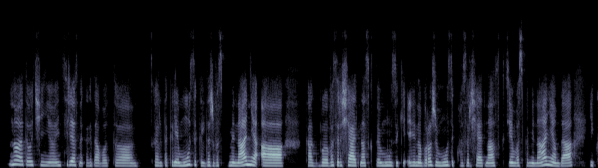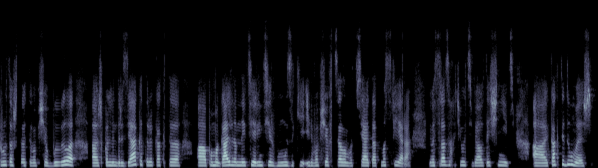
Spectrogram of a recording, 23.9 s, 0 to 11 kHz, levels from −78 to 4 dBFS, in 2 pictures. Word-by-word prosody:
Ну 265 Hz, +1 st, -1 dB
это 245 Hz, -2 st, 0 dB
очень, 230 Hz, -3 st, -4 dB
э, 200 Hz, 0 st, -2 dB
интересно, 225 Hz, -3 st, -2 dB
когда 185 Hz, 0 st, -6 dB
вот, 175 Hz, +1 st, -8 dB
а, 180 Hz, -1 st, -3 dB, 0.3 s
скажем 195 Hz, -1 st, -7 dB
так, 195 Hz, +3 st, -10 dB
или 200 Hz, -1 st, +1 dB
музыка, 225 Hz, +3 st, -2 dB
или 180 Hz, -, -7 dB
даже 200 Hz, -1 st, -2 dB
воспоминания, 195 Hz, +4 st, +2 dB
а, 180 Hz, -1 st, +5 dB, 0.4 s
как 190 Hz, -4 st, -5 dB
бы 195 Hz, 0 st, -1 dB
возвращает 200 Hz, 0 st, +1 dB
нас 185 Hz, 0 st, -2 dB
к -, -, -20 dB
той 195 Hz, -, -4 dB
музыке. 190 Hz, -1 st, -4 dB
Или 195 Hz, +1 st, -4 dB
наоборот 195 Hz, +3 st, 0 dB
же, 205 Hz, -, -2 dB
музыка 205 Hz, 0 st, -4 dB
возвращает 185 Hz, 0 st, -3 dB
нас 180 Hz, +1 st, -1 dB
к -, -, -31 dB
тем 190 Hz, -1 st, -1 dB
воспоминаниям, 185 Hz, +2 st, 0 dB
да. 175 Hz, +4 st, +1 dB, 0.3 s
И 200 Hz, -, -6 dB
круто, 225 Hz, 0 st, -1 dB
что 200 Hz, -1 st, -6 dB
это, 195 Hz, -1 st, -5 dB
вообще, 190 Hz, +1 st, -2 dB
было, 210 Hz, +5 st, +4 dB, 0.3 s
а, 185 Hz, 0 st, +4 dB
школьные 200 Hz, +1 st, -1 dB
друзья, 200 Hz, +6 st, +5 dB
которые 215 Hz, -3 st, -3 dB
как-то, 205 Hz, -1 st, -1 dB, 0.3 s
а, 195 Hz, 0 st, +7 dB
помогали 205 Hz, +1 st, +6 dB
нам 210 Hz, -1 st, +2 dB
найти 205 Hz, +1 st, +1 dB
ориентир 210 Hz, +1 st, +2 dB
в 175 Hz, -, -14 dB
музыке, 195 Hz, 0 st, -3 dB
или, 195 Hz, +2 st, -3 dB
вообще, 200 Hz, +2 st, -1 dB
в -, -, -14 dB
целом, 200 Hz, -2 st, +2 dB
вот 180 Hz, +1 st, -9 dB
вся 195 Hz, -1 st, +2 dB
эта 190 Hz, 0 st, 0 dB
атмосфера. 205 Hz, -3 st, -3 dB, 0.3 s
И 195 Hz, -, -5 dB
вот 195 Hz, 0 st, -2 dB
сразу 230 Hz, +2 st, +2 dB
хочу 220 Hz, +1 st, -6 dB
у -, -, 0 dB
тебя 190 Hz, -2 st, -2 dB
уточнить, 195 Hz, 0 st, -3 dB, 0.4 s
а, 180 Hz, 0 st, +3 dB
как 235 Hz, +4 st, +2 dB
ты 260 Hz, 0 st, 0 dB
думаешь, 190 Hz, -9 st, +2 dB
195 Hz, 175 wpm, -25 LUFS, 185-210 Hz, 0.4 s, а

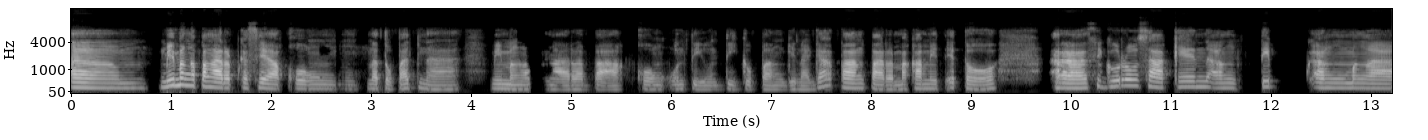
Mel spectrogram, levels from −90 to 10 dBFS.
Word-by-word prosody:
Um, 170 Hz, -2 st, +3 dB
may 220 Hz, +5 st, +3 dB
mga 255 Hz, -2 st, +4 dB
pangarap 185 Hz, -6 st, +6 dB
kasi 170 Hz, -1 st, -1 dB
akong 145 Hz, -1 st, -2 dB, 0.3 s
natupad 150 Hz, +1 st, -4 dB
na, 130 Hz, -2 st, -8 dB, 0.3 s
may 150 Hz, 0 st, -5 dB
mga 135 Hz, -2 st, -4 dB, 0.2 s
pangarap 130 Hz, -1 st, -3 dB
pa -, -, 0 dB, 0.2 s
akong 135 Hz, -1 st, -11 dB
unti 140 Hz, -2 st, -13 dB
unti 125 Hz, +2 st, -15 dB
ko 135 Hz, -, -10 dB
pang 125 Hz, -1 st, -6 dB
gina-gapang 130 Hz, +8 st, 0 dB
para 130 Hz, -1 st, +2 dB
makamit 150 Hz, +2 st, -2 dB
ito 150 Hz, -3 st, -4 dB, 0.6 s
ah, 165 Hz, 0 st, +7 dB
siguro 240 Hz, +7 st, -3 dB
sakin 205 Hz, 0 st, +1 dB
ang 170 Hz, -2 st, -4 dB, 0.2 s
tip 210 Hz, 0 st, -2 dB, 0.3 s
ang 175 Hz, -1 st, 0 dB
mga, 165 Hz, -1 st, 0 dB
160 Hz, 125 wpm, -24 LUFS, 135-175 Hz, 0.6 s, ah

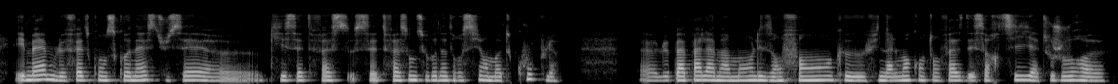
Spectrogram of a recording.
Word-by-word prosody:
et 200 Hz, -, +1 dB
même 215 Hz, +2 st, +5 dB
le 185 Hz, -2 st, +1 dB
fait 195 Hz, +1 st, 0 dB
qu'on 195 Hz, -1 st, -1 dB
se 195 Hz, +1 st, -1 dB
connaisse, 195 Hz, +2 st, +1 dB
tu 200 Hz, -2 st, -10 dB
sais, 190 Hz, 0 st, 0 dB
heu, 85 Hz, -, -6 dB, 0.2 s
qu'il 195 Hz, -1 st, -3 dB
y -, -, -2 dB
ait -, -, -3 dB
cette 185 Hz, 0 st, -3 dB
face 190 Hz, 0 st, -2 dB
cette 95 Hz, 0 st, -3 dB
façon 195 Hz, +1 st, +1 dB
de 200 Hz, -, +4 dB
se 195 Hz, 0 st, -3 dB
connaître 195 Hz, 0 st, 0 dB
aussi 190 Hz, +3 st, -3 dB
en 195 Hz, -, +3 dB
mode 180 Hz, -1 st, -1 dB
couple. 220 Hz, -8 st, -5 dB, 0.8 s
Heu, 180 Hz, -, -6 dB
le 185 Hz, +1 st, -5 dB
papa, 190 Hz, +1 st, +3 dB
la 195 Hz, -1 st, +4 dB
maman, 185 Hz, 0 st, +2 dB
les 195 Hz, -1 st, +3 dB
enfants 190 Hz, +2 st, +2 dB
que 185 Hz, -2 st, +1 dB
finalement, 185 Hz, +1 st, +1 dB
quand 190 Hz, 0 st, -5 dB
on 180 Hz, -, -3 dB
fasse 185 Hz, +1 st, -1 dB
des 180 Hz, -, -2 dB
sorties, 200 Hz, +2 st, -3 dB
il 205 Hz, -, +1 dB
y 195 Hz, -, +3 dB
a 180 Hz, -, 0 dB
toujours, 190 Hz, +1 st, 0 dB
heu 175 Hz, -1 st, 0 dB
190 Hz, 230 wpm, -23 LUFS, 185-195 Hz, 0.8 s, même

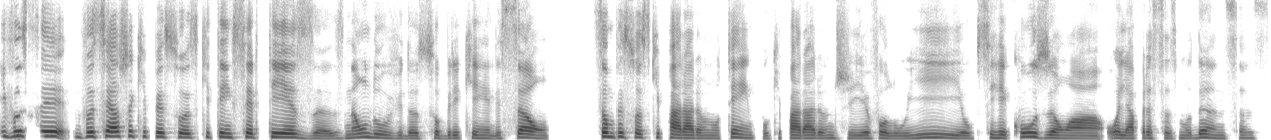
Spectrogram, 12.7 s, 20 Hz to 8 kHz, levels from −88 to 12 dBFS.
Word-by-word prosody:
E 260 Hz, -, -4 dB
você 270 Hz, +1 st, +4 dB
você 250 Hz, +5 st, +2 dB
acha 260 Hz, +2 st, +5 dB
que 255 Hz, -1 st, -8 dB
pessoas 225 Hz, -4 st, +1 dB
que 230 Hz, -, -8 dB
têm 225 Hz, -2 st, +1 dB
certezas, 200 Hz, -, +2 dB
não 195 Hz, +5 st, -1 dB
dúvidas, 155 Hz, -5 st, -4 dB
sobre 160 Hz, -1 st, -6 dB
quem 160 Hz, 0 st, -5 dB
eles 155 Hz, +1 st, -6 dB
são, 180 Hz, -7 st, +3 dB, 0.4 s
são 240 Hz, -2 st, +5 dB
pessoas 210 Hz, -4 st, -1 dB
que 210 Hz, +1 st, -7 dB
pararam 165 Hz, -5 st, +2 dB
no 150 Hz, 0 st, -9 dB
tempo, 165 Hz, -5 st, -5 dB
que -, -, -18 dB
pararam 160 Hz, -1 st, 0 dB
de 155 Hz, 0 st, -13 dB
evoluir 160 Hz, +3 st, -4 dB
ou 150 Hz, -, -7 dB
que -, -, -16 dB
se 185 Hz, -, -6 dB
recusam 175 Hz, -3 st, 0 dB
a 145 Hz, -1 st, +1 dB
olhar 160 Hz, -3 st, -1 dB
pra 170 Hz, -, -6 dB
essas 150 Hz, -2 st, -10 dB
mudanças? 160 Hz, -1 st, -5 dB
170 Hz, 160 wpm, -23 LUFS, 155-210 Hz, 0.4 s, acha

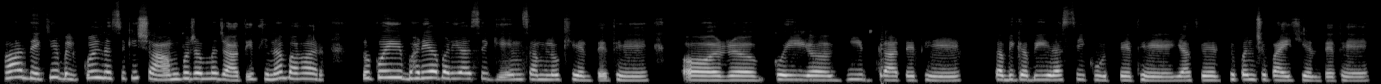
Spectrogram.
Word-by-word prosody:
हाँ, 320 Hz, +3 st, +4 dB
देखिए 280 Hz, +4 st, 0 dB
बिल्कुल 255 Hz, +5 st, 0 dB
जैसे 285 Hz, -2 st, -2 dB
की 295 Hz, -, -4 dB
शाम 245 Hz, -5 st, +1 dB
को 275 Hz, -, +2 dB
जब 265 Hz, -1 st, +4 dB
मैं 265 Hz, -, +2 dB
जाती 200 Hz, -4 st, 0 dB
थी 240 Hz, -1 st, -3 dB
ना 245 Hz, +4 st, +2 dB
बाहर, 260 Hz, -4 st, 0 dB, 0.4 s
तो 290 Hz, -, +1 dB
कोई 320 Hz, +3 st, +3 dB
बढ़िया 290 Hz, +2 st, +4 dB
बढ़िया 275 Hz, -2 st, +2 dB
से 265 Hz, 0 st, -10 dB
गेम्स 230 Hz, +1 st, -4 dB
हम 225 Hz, -1 st, -1 dB
लोग 220 Hz, 0 st, +1 dB
खेलते 195 Hz, -4 st, 0 dB
थे 185 Hz, -2 st, -1 dB, 0.5 s
और 195 Hz, -1 st, +5 dB
अ, 195 Hz, -1 st, +4 dB, 0.2 s
कोई 215 Hz, -2 st, +3 dB
अ, 205 Hz, -, +4 dB
गीत 225 Hz, +4 st, -6 dB, 0.2 s
गाते 195 Hz, -1 st, 0 dB
थे, 185 Hz, -1 st, -2 dB, 0.4 s
कभी-कभी 215 Hz, 0 st, +1 dB
रस्सी 215 Hz, +2 st, 0 dB
कूदते 195 Hz, -2 st, -2 dB
थे 185 Hz, -4 st, +1 dB, 0.2 s
या 190 Hz, -, 0 dB
फिर 195 Hz, -1 st, +3 dB
छुपन-छुपाई 220 Hz, -2 st, -1 dB
खेलते 175 Hz, -2 st, -2 dB
थे 175 Hz, -2 st, -4 dB
220 Hz, 170 wpm, -23 LUFS, 195-260 Hz, 0.5 s, और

